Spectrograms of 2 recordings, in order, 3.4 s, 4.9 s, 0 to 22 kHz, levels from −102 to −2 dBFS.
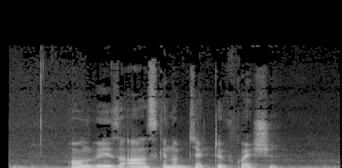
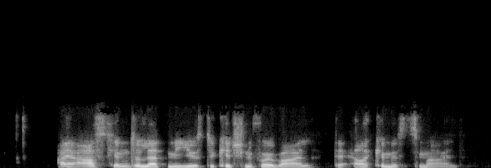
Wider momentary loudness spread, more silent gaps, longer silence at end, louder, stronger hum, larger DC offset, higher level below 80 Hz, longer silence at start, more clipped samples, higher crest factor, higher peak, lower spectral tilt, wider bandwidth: first, 21 LU vs 12 LU; neither; second, 0 s vs 0.35 s; about the same, -29 LUFS vs -28 LUFS; neither; neither; first, -50 dBFS vs -76 dBFS; second, 0.1 s vs 0.6 s; neither; about the same, 18 dB vs 20 dB; second, -12 dBFS vs -8 dBFS; about the same, -5.5 dB/octave vs -5.5 dB/octave; first, 15 kHz vs 7.4 kHz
